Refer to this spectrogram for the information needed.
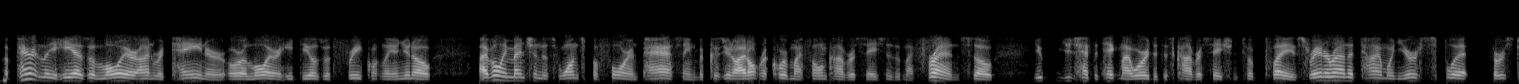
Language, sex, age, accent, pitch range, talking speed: English, male, 40-59, American, 130-150 Hz, 235 wpm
